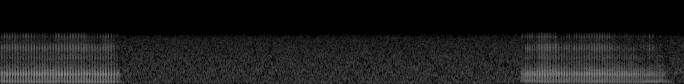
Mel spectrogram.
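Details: A sleeping pet on a couch gives two loud, buzzing snores about four seconds apart with quiet pauses between; snoring.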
